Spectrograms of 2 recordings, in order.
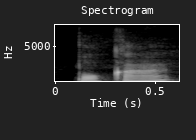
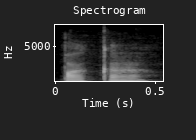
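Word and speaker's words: пока: Poca es eso como es oficialmente. Tiene que ser poca. Pero los rusos lo pronuncian paca, porque O es mucho esfuerzo. A es mucho más fácil.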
